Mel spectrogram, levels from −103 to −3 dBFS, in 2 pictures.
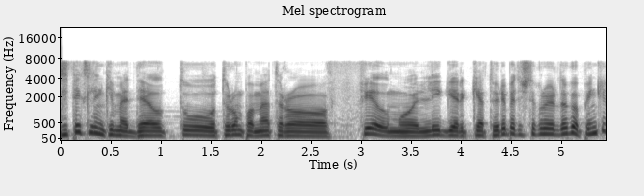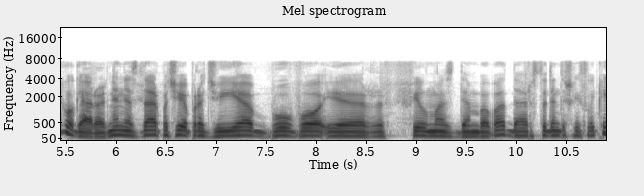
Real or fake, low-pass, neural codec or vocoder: real; 7.2 kHz; none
